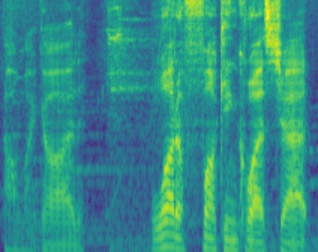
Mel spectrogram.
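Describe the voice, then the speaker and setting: A man's voice: low voice, extremely slow, soft background music. A man reacting casually to a video game on a livestream, slangy and sweary, with an awestruck manner.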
